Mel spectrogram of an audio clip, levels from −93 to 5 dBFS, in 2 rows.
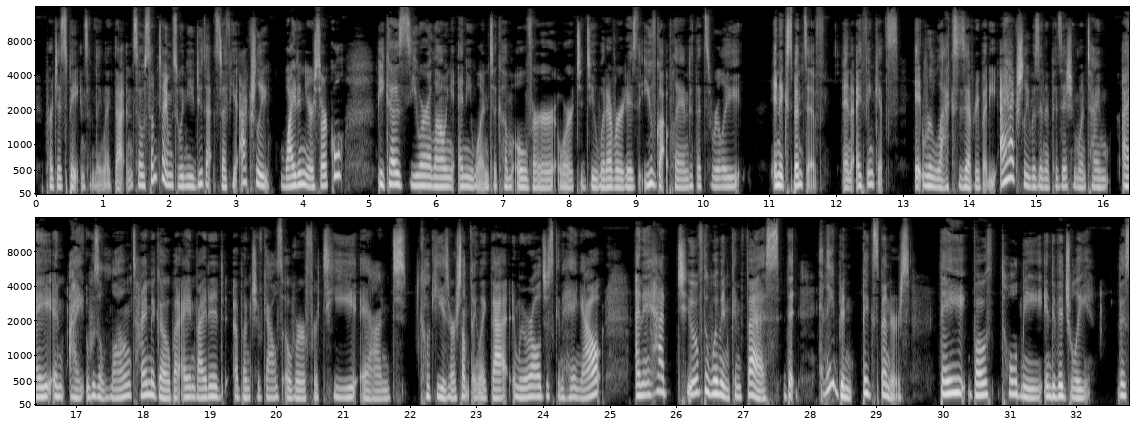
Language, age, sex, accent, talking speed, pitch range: English, 20-39, female, American, 200 wpm, 170-205 Hz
